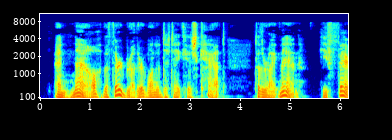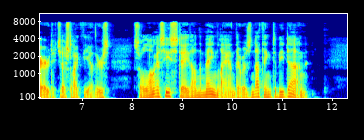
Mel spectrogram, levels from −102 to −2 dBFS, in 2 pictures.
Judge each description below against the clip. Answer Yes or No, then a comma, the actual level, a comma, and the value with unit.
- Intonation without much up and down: No, average, 4.6 semitones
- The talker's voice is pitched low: Yes, very low, 90 Hz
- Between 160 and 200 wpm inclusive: Yes, average, 165 wpm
